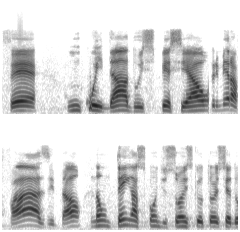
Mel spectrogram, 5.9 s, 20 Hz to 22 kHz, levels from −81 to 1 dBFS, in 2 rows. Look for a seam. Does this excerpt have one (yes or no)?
yes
